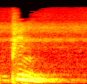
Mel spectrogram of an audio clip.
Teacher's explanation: when it comes in the beginning it will be aspirated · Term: aspirated sound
